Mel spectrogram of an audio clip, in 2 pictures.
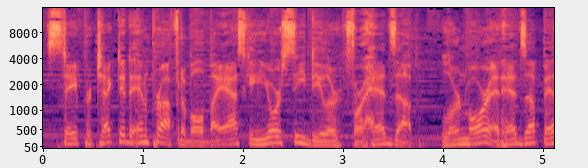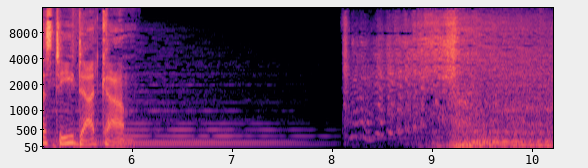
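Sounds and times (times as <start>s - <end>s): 
speech: 0.0s - 6.1s
suburban truck engine starting, revving and pulling away: 8.1s - 10.2s.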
